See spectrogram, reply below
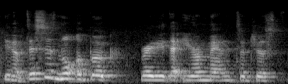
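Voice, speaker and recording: In a casual book vlog to camera, a Dutch-native woman speaks in a mid-range, slightly mellow voice, a little fast. Her talk rambles with frequent ums and restarts, and the recording carries a roomy echo, faint ambience, and slight background noise.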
